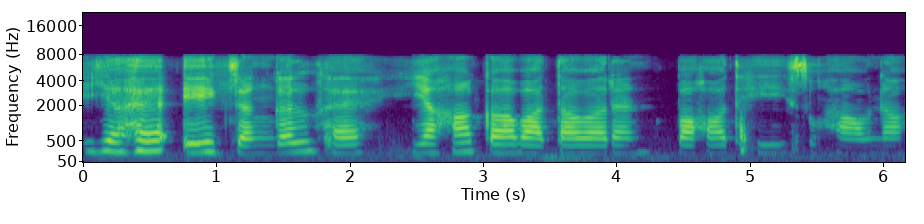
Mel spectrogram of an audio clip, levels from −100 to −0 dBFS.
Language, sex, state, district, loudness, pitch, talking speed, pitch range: Hindi, female, Rajasthan, Jaipur, -18 LUFS, 205 Hz, 105 wpm, 190-230 Hz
